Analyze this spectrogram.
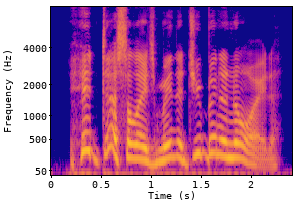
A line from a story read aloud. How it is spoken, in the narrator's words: the governor said, laughing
